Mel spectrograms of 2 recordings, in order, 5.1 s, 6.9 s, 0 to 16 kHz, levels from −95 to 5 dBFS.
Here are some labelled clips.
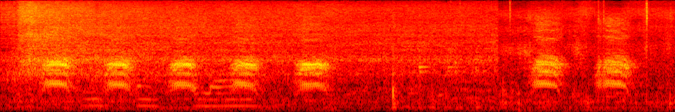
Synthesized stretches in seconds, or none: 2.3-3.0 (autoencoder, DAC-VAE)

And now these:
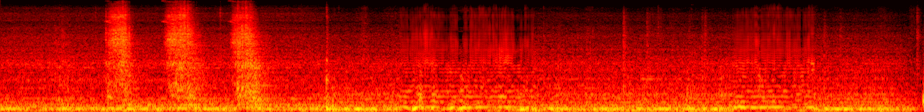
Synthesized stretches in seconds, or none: 3.0-4.0 (vocoder, BigVGAN v2); 5.5-6.1

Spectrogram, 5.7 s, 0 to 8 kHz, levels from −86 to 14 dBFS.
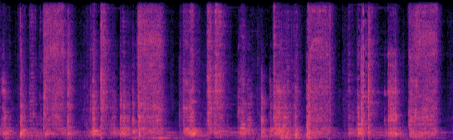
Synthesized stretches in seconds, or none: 0.5-1.1 (autoencoder, DAC-VAE); 1.6-2.6; 4.9-5.7

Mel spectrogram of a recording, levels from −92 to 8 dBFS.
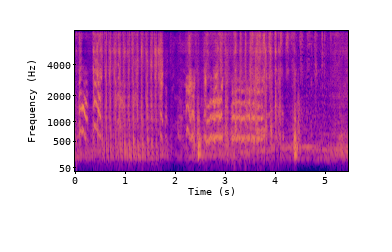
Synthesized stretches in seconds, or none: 0.0-4.4 (vocoder, WaveNeXt); 5.1-5.5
